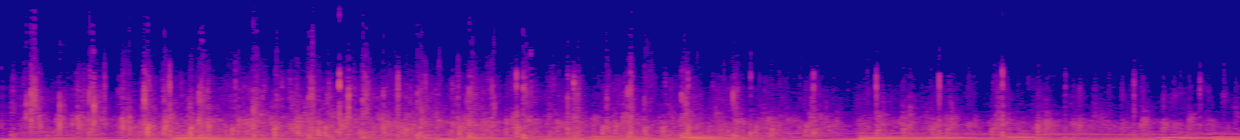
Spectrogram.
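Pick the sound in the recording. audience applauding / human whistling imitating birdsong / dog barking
audience applauding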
